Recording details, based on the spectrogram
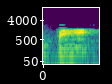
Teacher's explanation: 前边因为那个爬有了前加字就不送气了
